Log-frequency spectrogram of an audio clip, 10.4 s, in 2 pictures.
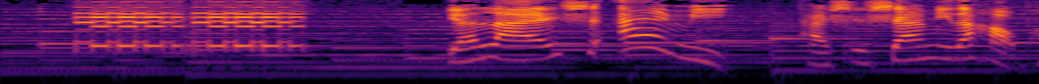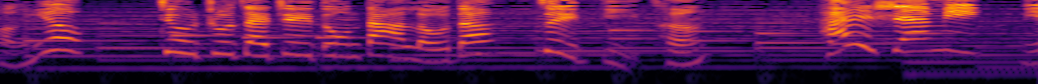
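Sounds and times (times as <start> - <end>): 
telephone ringing: 0.4 - 1.6
speech: 2.2 - 8.8, 9.5 - 10.3.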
